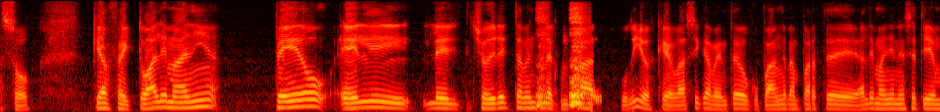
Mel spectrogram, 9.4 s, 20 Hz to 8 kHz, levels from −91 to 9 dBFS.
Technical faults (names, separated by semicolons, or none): echo leak; speech suppressed in double talk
